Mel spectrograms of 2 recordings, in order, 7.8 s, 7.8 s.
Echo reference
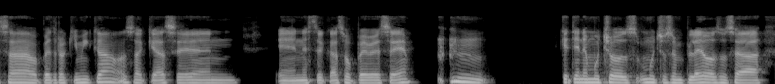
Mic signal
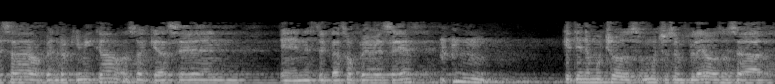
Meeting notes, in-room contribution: none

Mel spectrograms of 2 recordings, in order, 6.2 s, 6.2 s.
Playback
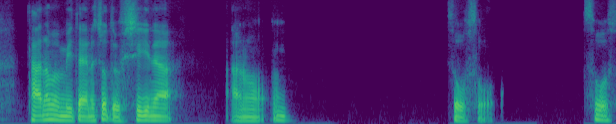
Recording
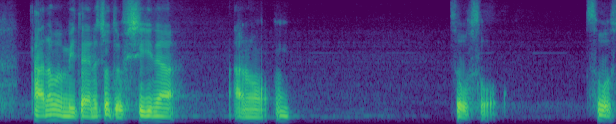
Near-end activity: none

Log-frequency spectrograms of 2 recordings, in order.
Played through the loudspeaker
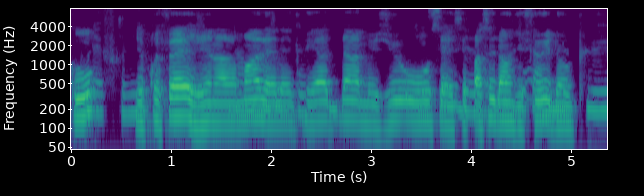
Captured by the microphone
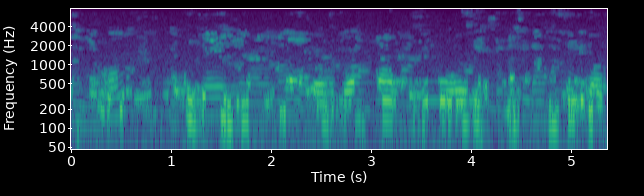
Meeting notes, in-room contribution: none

